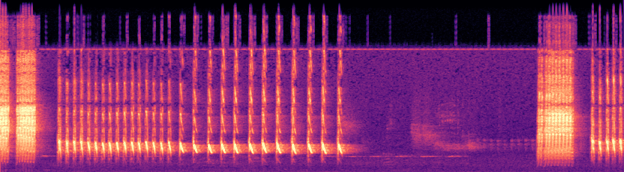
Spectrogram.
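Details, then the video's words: Grey-cheeked bulbul (cucak jenggot) song used to teach other cage songbirds: a long rapid string of about twenty clear, ringing repeated notes lasting nearly four seconds, with brief bursts of rushing noise before and after. "MASTERAN / GURU VOKAL SUARA BURUNG CUCAK JENGGOT"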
